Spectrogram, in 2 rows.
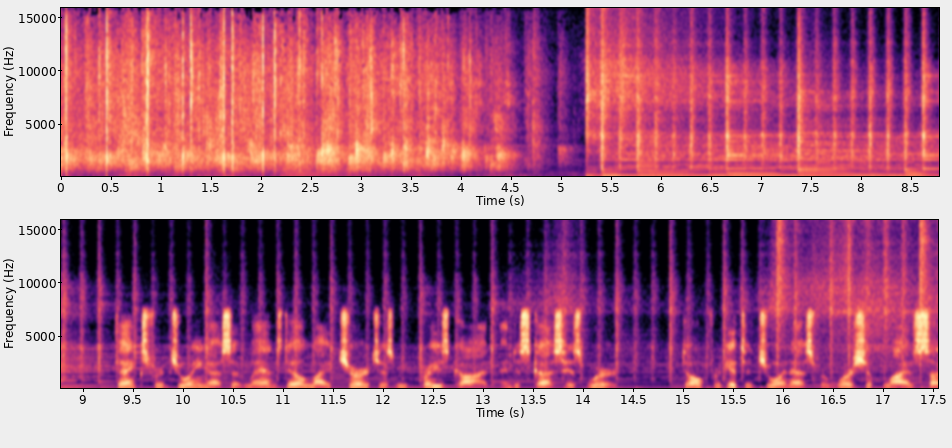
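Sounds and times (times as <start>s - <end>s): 
audience applause: 0.0s - 5.3s
soft music: 0.0s - 17.5s
speech: 9.4s - 17.5s.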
